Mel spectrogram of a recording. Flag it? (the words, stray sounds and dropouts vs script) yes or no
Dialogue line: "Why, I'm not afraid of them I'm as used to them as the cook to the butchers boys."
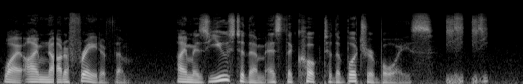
yes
